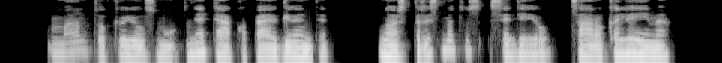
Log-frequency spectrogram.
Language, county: Lithuanian, Alytus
